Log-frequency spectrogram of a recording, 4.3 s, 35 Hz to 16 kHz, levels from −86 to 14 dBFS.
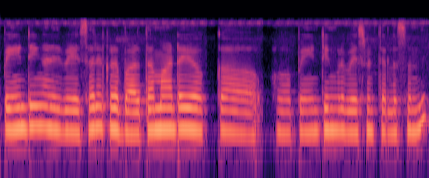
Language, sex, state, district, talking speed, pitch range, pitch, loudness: Telugu, female, Andhra Pradesh, Annamaya, 155 wpm, 175-195 Hz, 185 Hz, -16 LUFS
